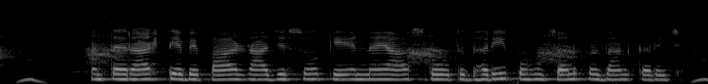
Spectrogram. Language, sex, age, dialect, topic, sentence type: Maithili, female, 18-24, Eastern / Thethi, banking, statement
